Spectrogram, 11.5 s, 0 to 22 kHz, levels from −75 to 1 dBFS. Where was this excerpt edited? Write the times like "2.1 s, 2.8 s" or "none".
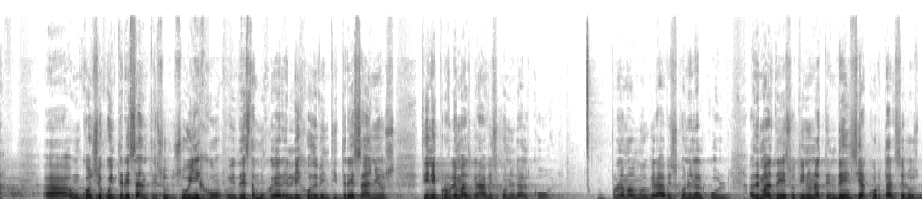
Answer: none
